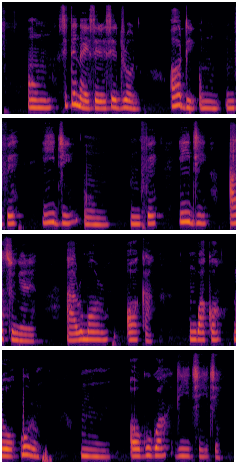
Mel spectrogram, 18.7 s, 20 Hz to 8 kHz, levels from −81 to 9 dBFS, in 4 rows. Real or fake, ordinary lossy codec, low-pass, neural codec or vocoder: real; none; 7.2 kHz; none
